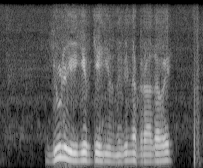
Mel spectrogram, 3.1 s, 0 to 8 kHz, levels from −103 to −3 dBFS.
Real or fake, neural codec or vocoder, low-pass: fake; vocoder, 44.1 kHz, 128 mel bands, Pupu-Vocoder; 7.2 kHz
